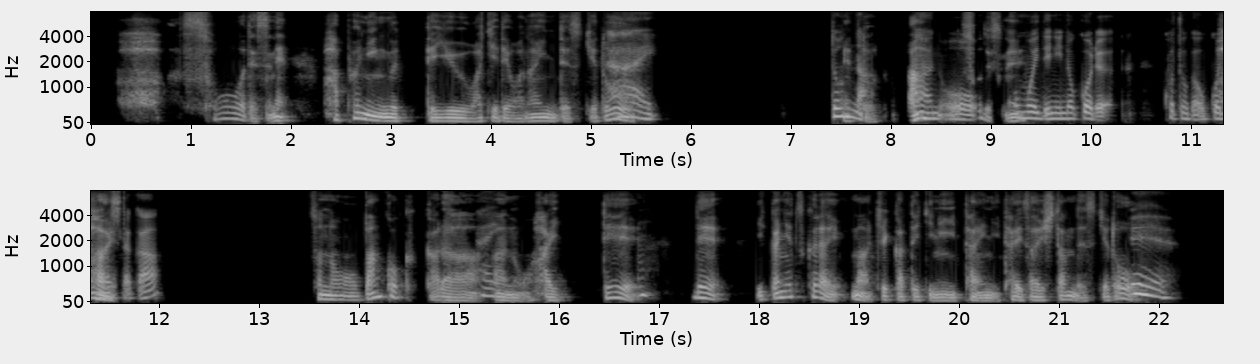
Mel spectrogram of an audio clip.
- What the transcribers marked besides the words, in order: none
- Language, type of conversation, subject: Japanese, podcast, 人生で一番忘れられない旅の話を聞かせていただけますか？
